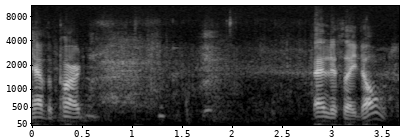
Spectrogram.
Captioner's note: sigh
